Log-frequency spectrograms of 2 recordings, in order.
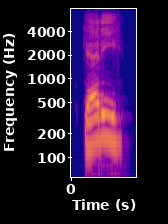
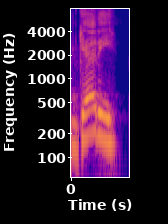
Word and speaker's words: Geddy: Geddy, real name Gary, goes by Geddy because his Hungarian grandmother, that's how she pronounced Gary.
